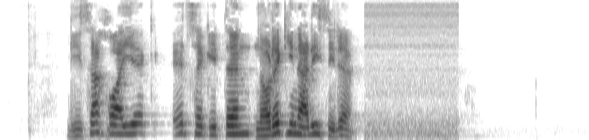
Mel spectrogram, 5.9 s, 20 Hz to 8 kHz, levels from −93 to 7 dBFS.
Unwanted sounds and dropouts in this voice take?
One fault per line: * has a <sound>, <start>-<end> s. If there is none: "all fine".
all fine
